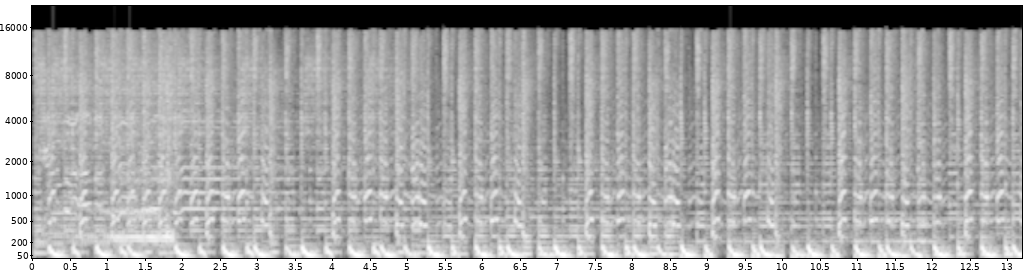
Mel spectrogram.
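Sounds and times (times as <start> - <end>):
breakbeat: 0.0 - 13.1.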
